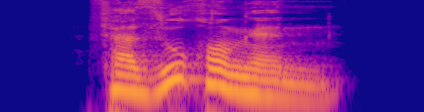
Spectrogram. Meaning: plural of Versuchung
- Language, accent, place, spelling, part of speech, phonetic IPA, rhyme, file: German, Germany, Berlin, Versuchungen, noun, [fɛɐ̯ˈzuːxʊŋən], -uːxʊŋən, De-Versuchungen.ogg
